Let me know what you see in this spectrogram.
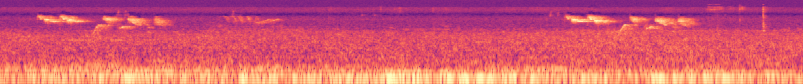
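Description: Small songbirds chirping: two short runs of quick, high chirps, one about half a second in and another around six seconds in, over a low steady outdoor rumble.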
